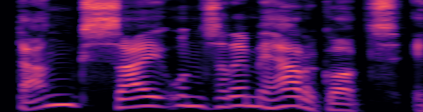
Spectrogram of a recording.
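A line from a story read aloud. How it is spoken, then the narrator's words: Stern reply. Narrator (German): entgegnete streng der Landrichter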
